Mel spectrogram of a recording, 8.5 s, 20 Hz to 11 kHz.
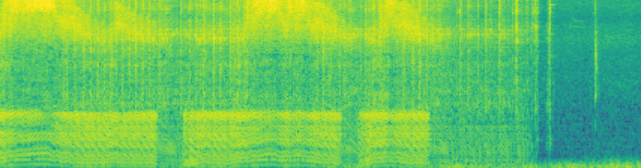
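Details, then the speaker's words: Curb-find Husqvarna 128CD trimmer powerhead at its first start after the carburetor was cleaned with carb cleaner: it buzzes up to revs, sags and dips three times, then dies and cannot hold high RPM. Cause not confirmed. "Yeah, something ain't right."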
